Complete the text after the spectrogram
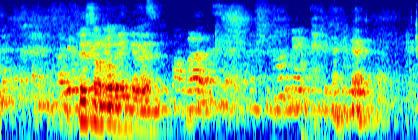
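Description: A woman chats quietly with people nearby.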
